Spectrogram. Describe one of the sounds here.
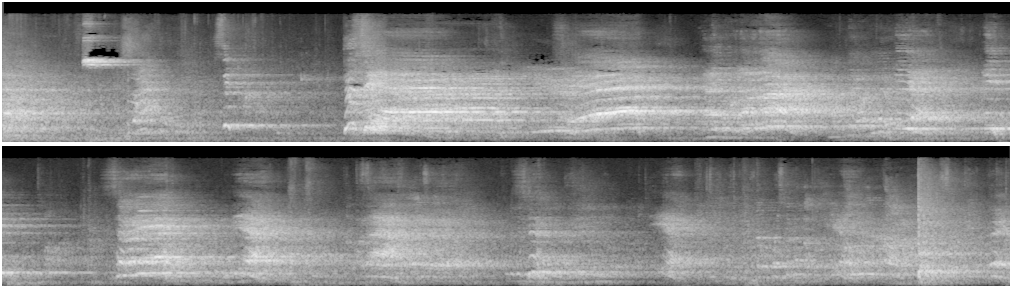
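Young people shout counts together in a large echoing hall.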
